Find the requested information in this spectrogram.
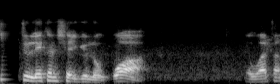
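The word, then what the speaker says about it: は: হা, এবং উচ্চারণ হবে ওয়া। এটা আমরা হা আচ্ছা, লিখছি অ্যালফাবেট, কিন্তু যখন সে পার্টিকেল হিসেবে বসবে তখন হা না হয়ে উচ্চারণ কি হবে? ওয়া। ওয়া।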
